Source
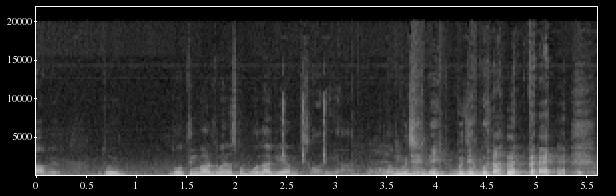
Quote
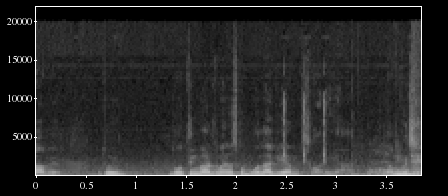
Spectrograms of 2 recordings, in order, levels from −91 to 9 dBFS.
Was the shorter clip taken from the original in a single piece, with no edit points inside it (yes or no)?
yes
